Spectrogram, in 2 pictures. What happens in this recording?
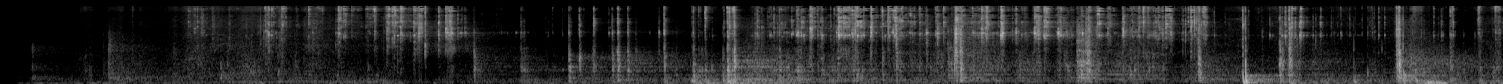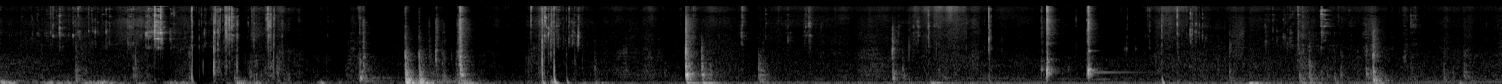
I walk to the front door of the apartment, open it, then go inside, close the door and turn on the light.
